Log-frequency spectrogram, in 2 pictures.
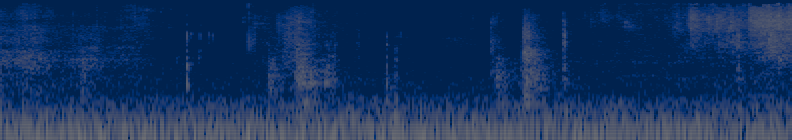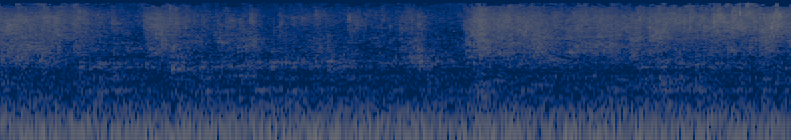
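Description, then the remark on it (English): Water runs steadily from a sink tap while dishes are washed, with a few brief clinks and knocks early on over the constant hiss; no one speaks. “Okay, I have to finish washing these dishes.”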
